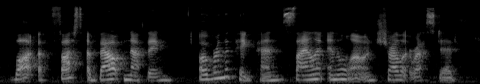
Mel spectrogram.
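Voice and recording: Reading aloud in a natural voice, pitch shifting in an ordinary way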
